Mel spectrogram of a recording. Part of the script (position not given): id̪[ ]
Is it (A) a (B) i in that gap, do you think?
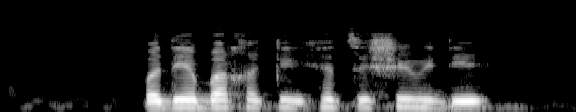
B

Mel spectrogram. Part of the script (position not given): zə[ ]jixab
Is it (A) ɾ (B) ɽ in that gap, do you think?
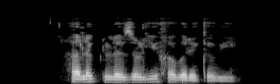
B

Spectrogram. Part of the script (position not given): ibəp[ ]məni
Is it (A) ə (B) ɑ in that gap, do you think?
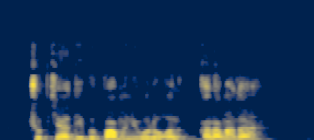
B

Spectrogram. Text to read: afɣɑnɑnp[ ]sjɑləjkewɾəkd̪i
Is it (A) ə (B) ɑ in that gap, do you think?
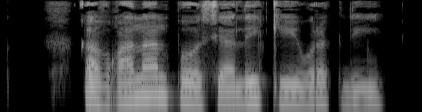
A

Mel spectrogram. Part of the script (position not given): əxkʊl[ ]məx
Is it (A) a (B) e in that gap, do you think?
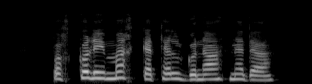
B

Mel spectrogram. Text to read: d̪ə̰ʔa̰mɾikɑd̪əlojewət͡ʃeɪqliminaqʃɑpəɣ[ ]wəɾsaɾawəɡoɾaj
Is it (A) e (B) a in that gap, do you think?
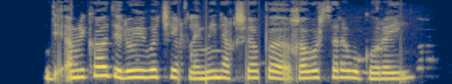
B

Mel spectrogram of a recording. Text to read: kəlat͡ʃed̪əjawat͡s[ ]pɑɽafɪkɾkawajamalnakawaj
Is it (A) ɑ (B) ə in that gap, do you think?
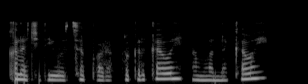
B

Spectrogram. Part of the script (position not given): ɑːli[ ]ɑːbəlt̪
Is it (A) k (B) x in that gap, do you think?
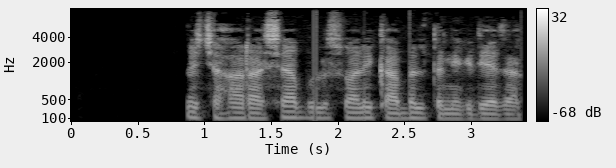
A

